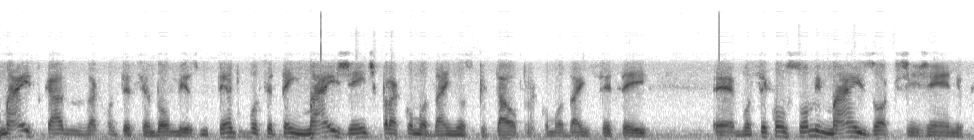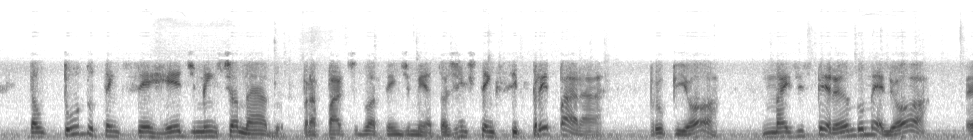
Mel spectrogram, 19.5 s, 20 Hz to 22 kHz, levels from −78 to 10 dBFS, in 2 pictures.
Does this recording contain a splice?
no; 0 cuts

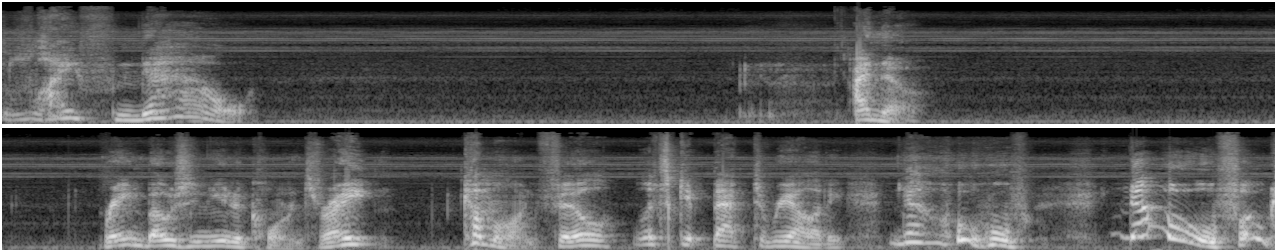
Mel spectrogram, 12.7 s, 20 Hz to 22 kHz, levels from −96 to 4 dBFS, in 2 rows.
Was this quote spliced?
no; 0 cuts

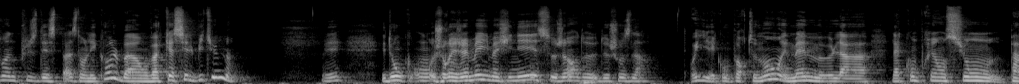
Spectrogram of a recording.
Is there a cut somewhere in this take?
yes; 1 cut; at 6.9 s

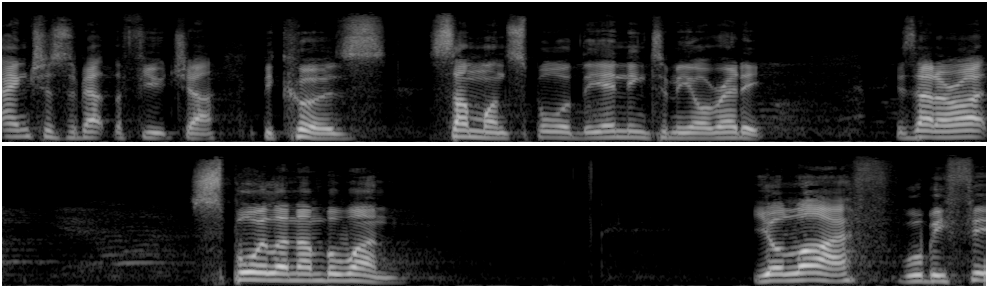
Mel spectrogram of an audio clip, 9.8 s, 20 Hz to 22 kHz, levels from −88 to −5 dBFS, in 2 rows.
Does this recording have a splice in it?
yes; 1 cut; at 4.3 s

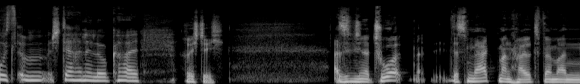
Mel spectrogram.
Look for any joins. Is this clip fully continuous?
no; 1 cut; at 1.8 s

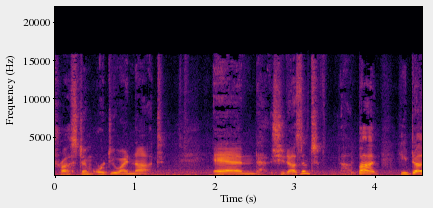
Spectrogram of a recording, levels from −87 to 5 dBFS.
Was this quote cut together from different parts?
yes; 1 cut; at 3.7 s

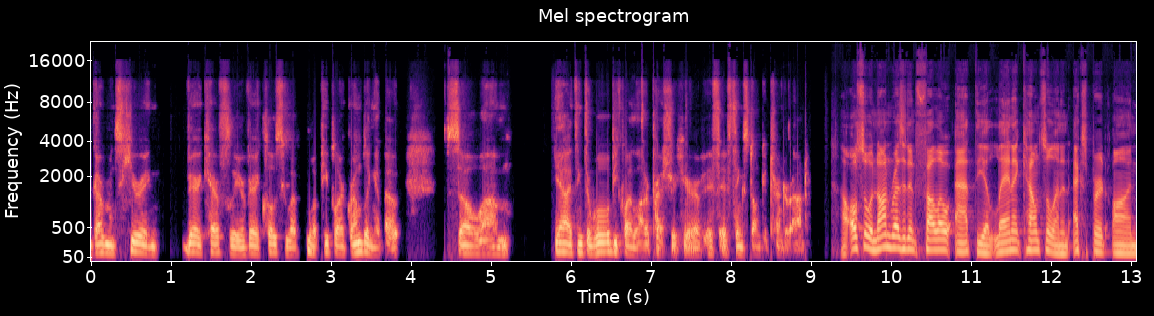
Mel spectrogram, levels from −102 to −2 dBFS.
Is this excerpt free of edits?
no; 1 cut; at 9.2 s

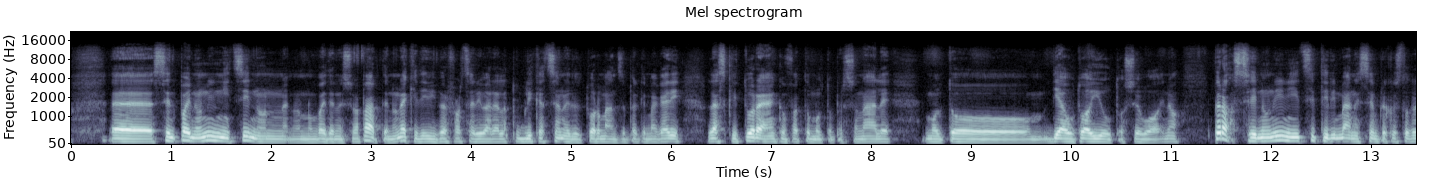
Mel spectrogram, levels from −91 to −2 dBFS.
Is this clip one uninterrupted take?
no; 1 cut; at 2.1 s

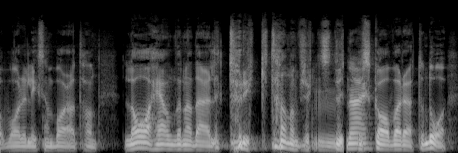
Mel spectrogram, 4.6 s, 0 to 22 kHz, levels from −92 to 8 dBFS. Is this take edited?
yes; 1 cut; at 3.4 s

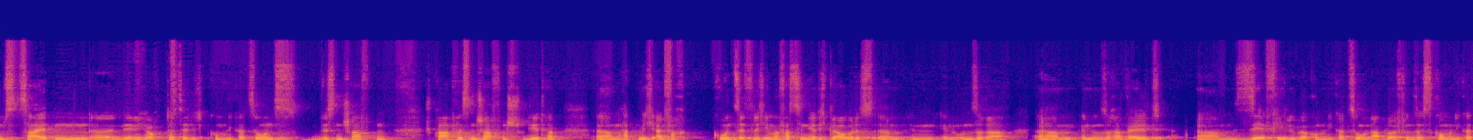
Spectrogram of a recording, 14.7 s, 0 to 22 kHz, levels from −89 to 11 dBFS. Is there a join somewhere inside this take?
yes; 2 cuts; at 10.3 s, 11.8 s

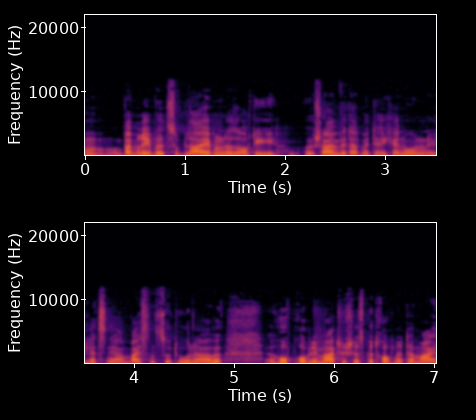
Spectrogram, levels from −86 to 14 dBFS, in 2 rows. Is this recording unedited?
yes; 0 cuts

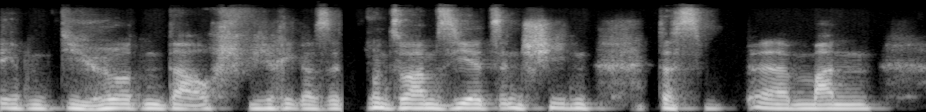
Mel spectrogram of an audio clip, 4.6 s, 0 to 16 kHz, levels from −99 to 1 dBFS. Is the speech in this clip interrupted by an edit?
yes; 1 cut; at 1.7 s

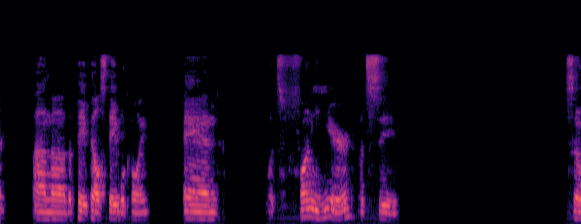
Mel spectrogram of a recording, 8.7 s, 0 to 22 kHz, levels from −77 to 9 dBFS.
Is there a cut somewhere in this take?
no; 0 cuts

